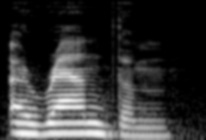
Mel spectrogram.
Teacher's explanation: the final d sound in around is similar in pronunciation to the first sound in the word them this means the sounds are articulated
